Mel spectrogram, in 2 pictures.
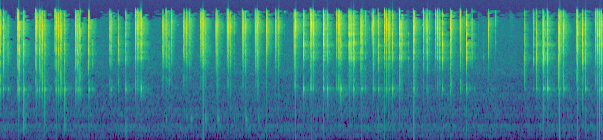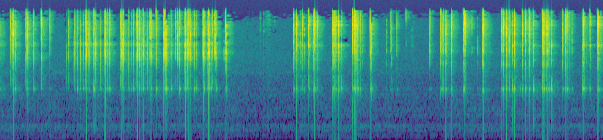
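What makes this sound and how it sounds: Long red nails tap fast around a large glass Yankee Candle jar that has a paper label and is full of wax. The sound is a stream of crisp, bright clicks in rapid bursts separated by short pauses. Each tap dies away almost instantly, with no low thud underneath.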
